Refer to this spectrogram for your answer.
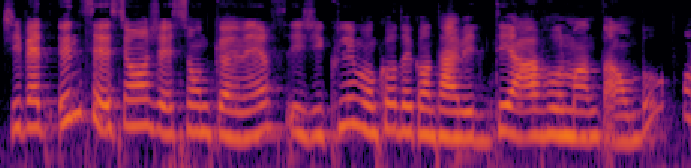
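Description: A woman with a Quebec accent, fairly high pitch, ordinary pitch variation and a moderate pace. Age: 20s. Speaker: entrepreneur. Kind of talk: casual chat.

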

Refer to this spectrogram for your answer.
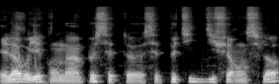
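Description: A man talks at a fairly quick pace with ordinary pitch variation. His tone is dark and mellow, and the sound is dry and close with no echo. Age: 40s. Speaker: comics video creator. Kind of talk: casual chat.

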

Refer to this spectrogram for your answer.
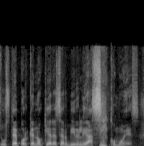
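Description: A man speaks at a moderate pace on a very clean recording, the background silent. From El Salvador. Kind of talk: testimony.

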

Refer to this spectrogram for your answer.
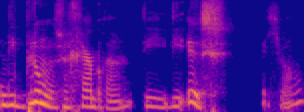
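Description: Over a quiet background, a woman speaks at a medium pitch with ordinary pitch variation and a somewhat breathy sound. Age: 30s. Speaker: coach and therapist. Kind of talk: podcast monologue. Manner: hesitant, many filler words.

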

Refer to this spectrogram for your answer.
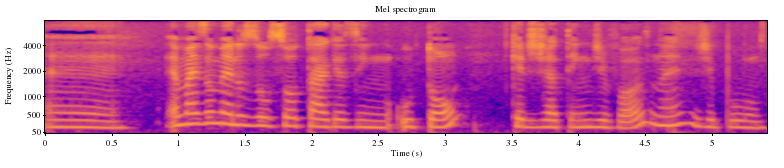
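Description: A woman speaks at a fairly slow pace, at a medium pitch with ordinary pitch variation and very even loudness. Her tone is dark and mellow and somewhat breathy, on a very clean recording with a silent background. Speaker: podcast host. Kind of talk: casual chat.

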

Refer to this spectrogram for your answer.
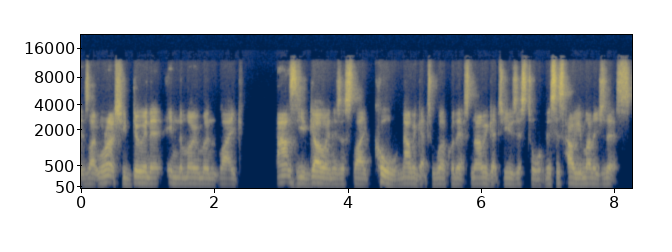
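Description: A man's medium-pitched voice with a British accent, flat and monotone, at a moderate pace against a quiet background. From UK. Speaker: men's coach. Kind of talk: casual chat.

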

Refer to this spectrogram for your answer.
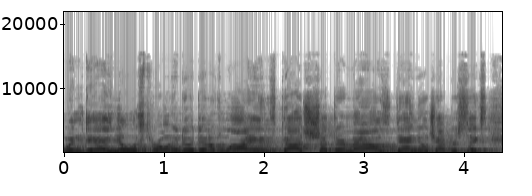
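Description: Through noticeable background noise and audible room echo comes a man's voice at an extremely high pitch. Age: 30s. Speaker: pastor. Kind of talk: sermon. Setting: church.

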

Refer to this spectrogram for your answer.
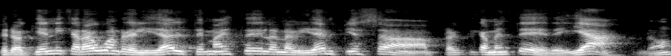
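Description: Speaking at a fairly quick pace with very wide pitch swings and vocal fry, a man is heard on a very clean recording with a silent background. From Uruguay. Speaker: podcast host. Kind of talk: casual interview. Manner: halting.

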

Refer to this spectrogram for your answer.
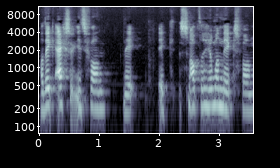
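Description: A woman's voice at a fairly slow pace. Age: 20s. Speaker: new mother sharing birth story. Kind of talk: personal testimony. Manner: hesitant, many fillers.

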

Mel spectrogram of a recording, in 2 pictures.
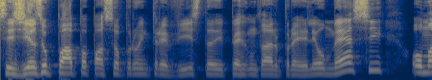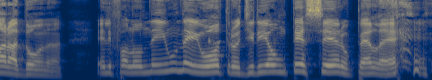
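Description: A man talks with lively intonation at a high pitch. The recording is very clean, with a silent background. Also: fairly quick pace. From Brazil, Belo Horizonte. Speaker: podcast host, film director. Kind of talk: casual interview.

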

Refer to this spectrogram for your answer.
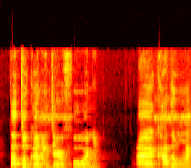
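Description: The woman's voice is high-pitched, with a bright, sharp tone. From Brazil, Paraná (Londrina). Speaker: travel influencer, live host. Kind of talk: casual interview.

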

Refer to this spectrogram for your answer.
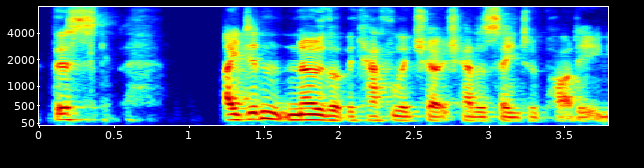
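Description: In a British accent, a man speaks at a moderate pace with vocal fry. His intonation stays fairly even. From UK. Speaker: game developer. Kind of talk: casual chat.

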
